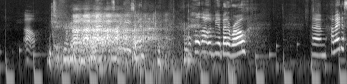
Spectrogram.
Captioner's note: laughter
